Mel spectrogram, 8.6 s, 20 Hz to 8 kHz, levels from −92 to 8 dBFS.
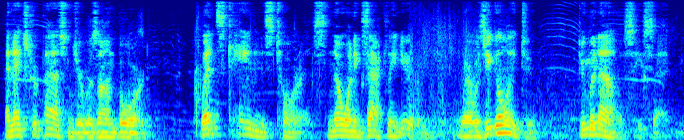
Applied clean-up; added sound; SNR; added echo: neural separator model SepFormer DNS4.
